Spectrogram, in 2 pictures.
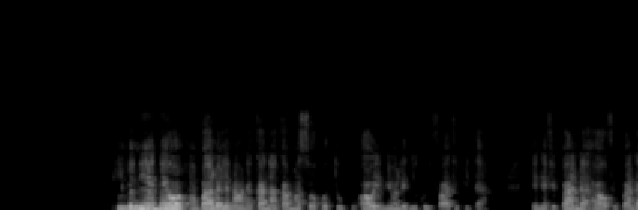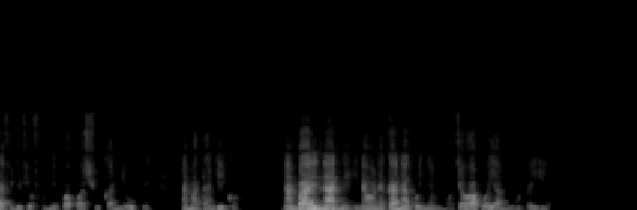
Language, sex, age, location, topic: Swahili, male, 50+, Nairobi, finance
